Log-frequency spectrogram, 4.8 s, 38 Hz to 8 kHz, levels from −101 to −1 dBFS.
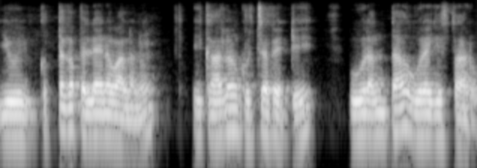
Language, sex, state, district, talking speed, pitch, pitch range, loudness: Telugu, male, Telangana, Nalgonda, 115 wpm, 110 Hz, 105-110 Hz, -16 LUFS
